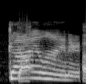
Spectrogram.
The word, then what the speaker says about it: guyliner: Gayliner. – No, not... Guyliner.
